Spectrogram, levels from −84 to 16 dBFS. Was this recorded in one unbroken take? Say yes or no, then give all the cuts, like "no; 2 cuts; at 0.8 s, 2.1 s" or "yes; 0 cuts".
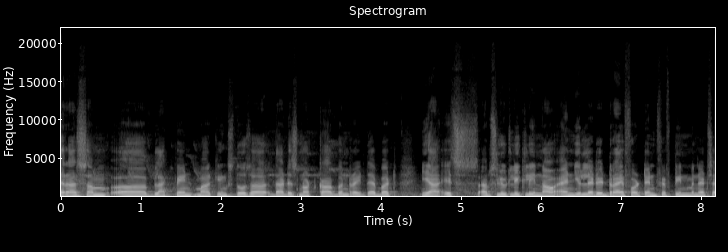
yes; 0 cuts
